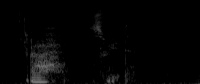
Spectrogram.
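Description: A man's breathy, half-whispered "ugh" groan, followed about a second later by a short, fainter breathy sound.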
